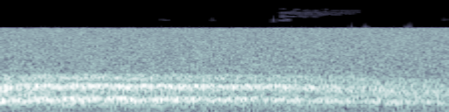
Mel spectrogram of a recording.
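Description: Television static hiss: a steady, even rush of noise that eases off slightly.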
